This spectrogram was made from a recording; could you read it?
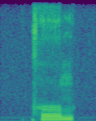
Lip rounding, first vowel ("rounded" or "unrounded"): rounded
